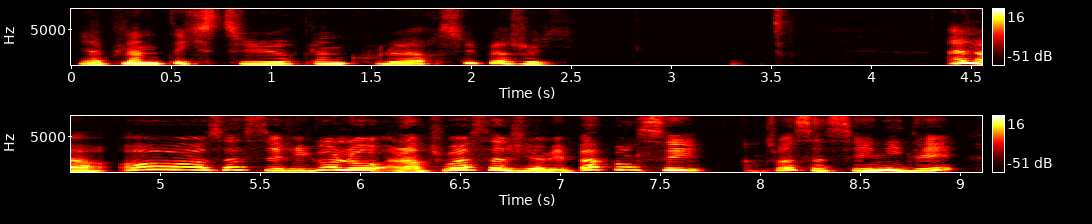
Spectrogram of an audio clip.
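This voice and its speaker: A woman's voice: sits high, brisk, vocal fry, mellow. A woman chatting casually to camera as she unpacks a parcel, effusive and full of hesitant fillers. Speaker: scrapbooking vlogger. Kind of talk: casual unboxing chat.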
